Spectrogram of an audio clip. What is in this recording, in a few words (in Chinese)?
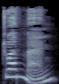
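"zhuan men" Chinese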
